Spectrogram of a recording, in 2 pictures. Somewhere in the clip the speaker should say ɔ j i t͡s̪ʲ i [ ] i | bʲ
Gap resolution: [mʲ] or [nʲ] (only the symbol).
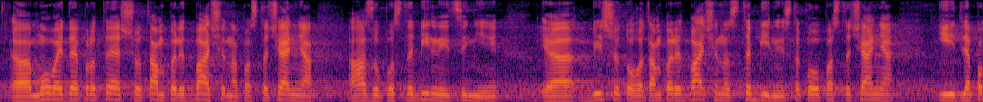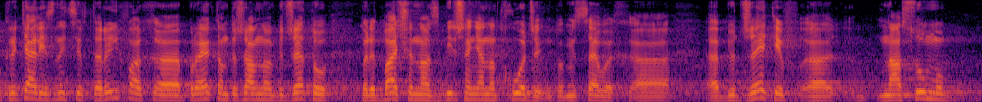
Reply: nʲ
